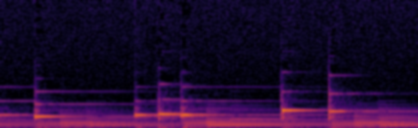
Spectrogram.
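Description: Background piano music: a slow melody of struck notes, each fading away, over held chords, with a new note about every half second.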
